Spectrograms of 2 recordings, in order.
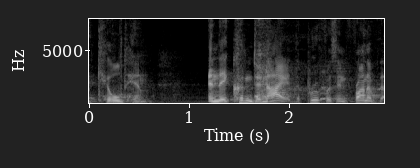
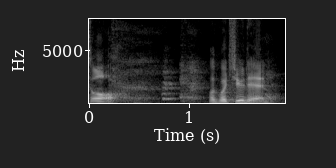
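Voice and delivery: mocking devil; 6 semitones higher than usual. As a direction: taunt them like a gloating devil. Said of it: "Now he says".

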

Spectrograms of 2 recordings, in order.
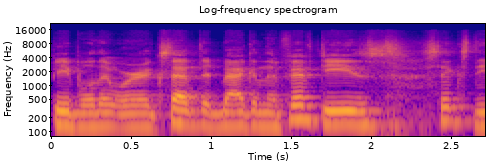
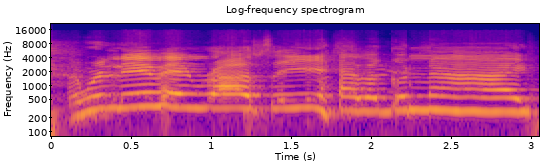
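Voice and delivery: high, singsong farewell; called-out goodbye; 14 semitones higher than usual. Retold or imitated. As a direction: imitate friends calling out as they leave. Friends calling goodbye.

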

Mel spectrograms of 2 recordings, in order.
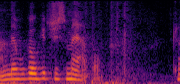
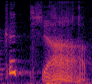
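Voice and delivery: quiet, low murmured praise; soft praise; 5 semitones lower, 8 dB quieter than usual. Real, not acted. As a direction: murmur it gently to the bird. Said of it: "praise repeated, soft then high".

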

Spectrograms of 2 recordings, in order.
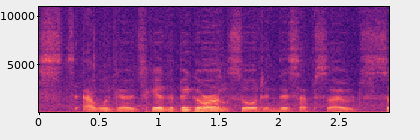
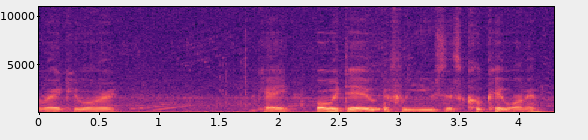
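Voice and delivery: normal talking voice

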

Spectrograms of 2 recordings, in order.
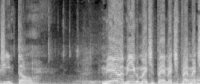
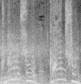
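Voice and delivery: startled; 12 semitones higher than usual. Real, not acted. Surprised by two crabs.

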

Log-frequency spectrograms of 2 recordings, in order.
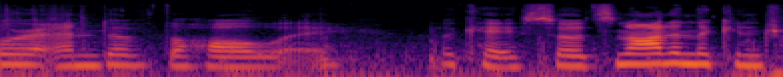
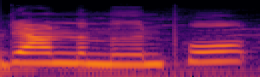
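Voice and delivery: normal talking voice

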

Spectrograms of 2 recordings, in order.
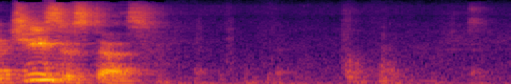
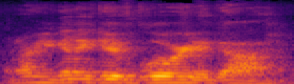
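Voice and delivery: soft, hushed altar-call voice; quiet appeal; 6 semitones lower, 5 dB quieter than usual. Acted. Pastor asks the room about buried sin, hushed.

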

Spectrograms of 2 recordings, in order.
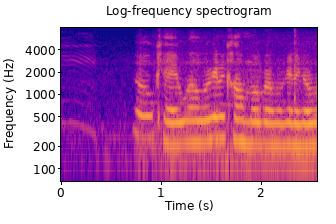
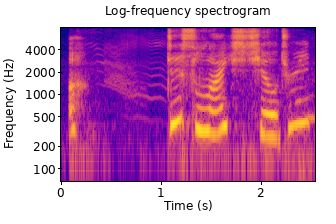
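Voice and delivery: slow and louder, drawn-out disbelief; shocked reading; 5 semitones higher, 8 dB louder, slower than usual. Real, not acted. Player reading the Sim's traits aloud, slow and shocked. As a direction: stretch each word out in shock.

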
